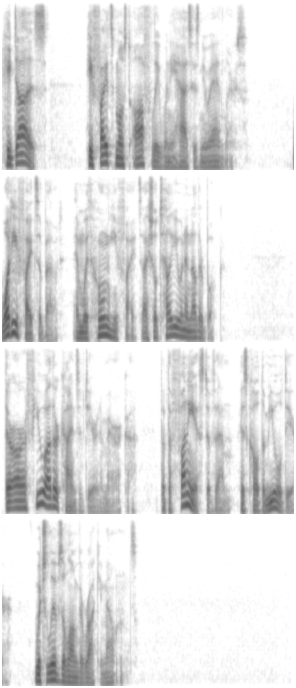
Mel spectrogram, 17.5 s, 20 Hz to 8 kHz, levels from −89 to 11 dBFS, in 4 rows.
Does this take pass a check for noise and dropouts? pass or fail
pass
